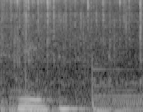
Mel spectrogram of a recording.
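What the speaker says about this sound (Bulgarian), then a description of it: "Не трябва много да движите рибата, докато не се запече, защото кожата ще остане на тигана" Sea bass fillets frying skin-side down in a hot pan, a steady close sizzle with faint crackles and a few low clunks of tongs or pan handling.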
